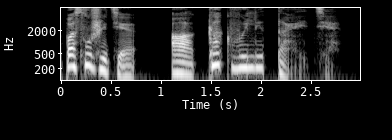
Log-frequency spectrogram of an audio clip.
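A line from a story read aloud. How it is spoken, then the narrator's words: Plain. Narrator (Russian): спросил я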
